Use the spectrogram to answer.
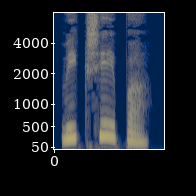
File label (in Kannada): "ವಿಕ್ಷೇಪ", Kannada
